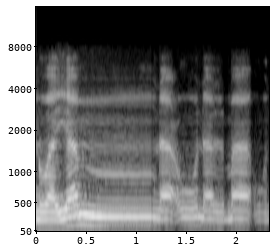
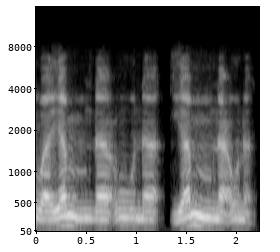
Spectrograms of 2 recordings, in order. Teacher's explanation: izhar syafawi dibaca jelas jangan ditahan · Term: idhar syafawi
